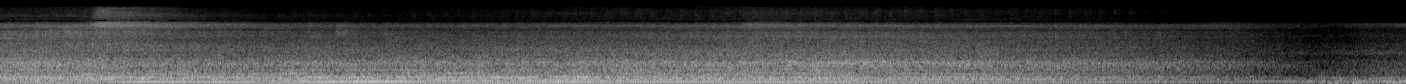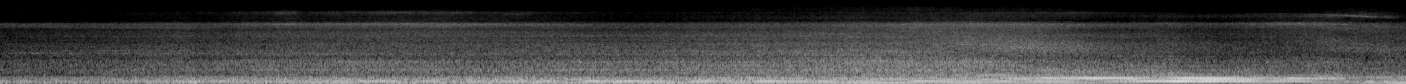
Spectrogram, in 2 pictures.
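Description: Two Turbostar diesel multiple units: first the ex-Southern Class 171 pulling out, its underfloor diesel engine note fading away over about twelve seconds. After a short lull, a second Turbostar's engine grows steadily louder as it runs along the platform and passes close, loudest near the end.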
